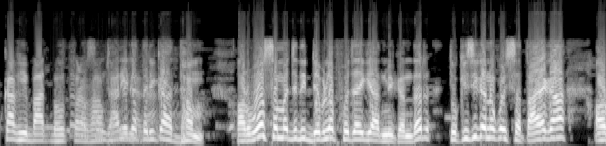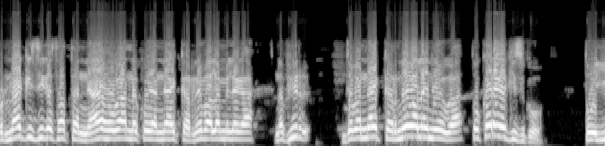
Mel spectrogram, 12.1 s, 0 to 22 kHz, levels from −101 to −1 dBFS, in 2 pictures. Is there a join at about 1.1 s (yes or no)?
yes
